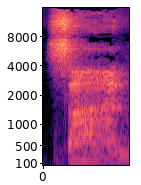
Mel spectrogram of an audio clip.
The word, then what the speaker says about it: sign: Sign, because what is signing? It's a sin. Yeah. Do you see that? So in sign, the G is silent, and this is the truth.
